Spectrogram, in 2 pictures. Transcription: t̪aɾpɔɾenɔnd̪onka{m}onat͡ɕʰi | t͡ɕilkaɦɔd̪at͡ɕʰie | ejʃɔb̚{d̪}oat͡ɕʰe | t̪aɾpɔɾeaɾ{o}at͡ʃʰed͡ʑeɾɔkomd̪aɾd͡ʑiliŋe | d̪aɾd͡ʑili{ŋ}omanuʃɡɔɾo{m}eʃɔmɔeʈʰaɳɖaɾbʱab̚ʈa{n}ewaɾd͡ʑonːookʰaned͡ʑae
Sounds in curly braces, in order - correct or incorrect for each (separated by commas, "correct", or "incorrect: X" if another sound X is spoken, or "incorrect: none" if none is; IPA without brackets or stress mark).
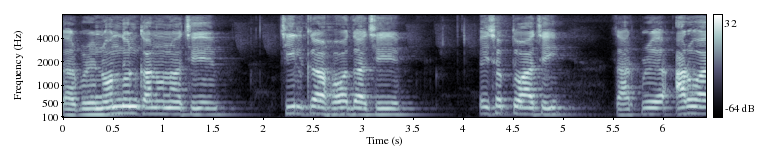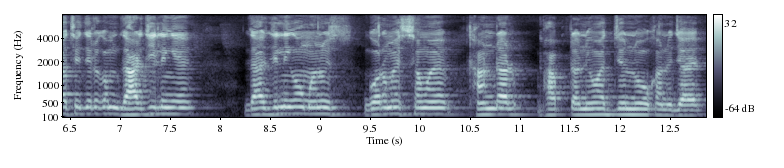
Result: incorrect: n, incorrect: t̪, correct, correct, correct, correct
